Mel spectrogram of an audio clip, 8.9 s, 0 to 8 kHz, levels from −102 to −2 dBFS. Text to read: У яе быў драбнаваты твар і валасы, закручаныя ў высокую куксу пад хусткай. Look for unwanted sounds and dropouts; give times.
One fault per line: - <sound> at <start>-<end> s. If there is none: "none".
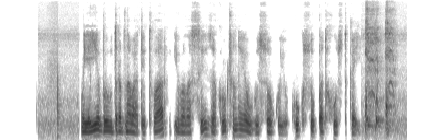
- thud at 0.9-1.3 s
- cough at 7.3-8.0 s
